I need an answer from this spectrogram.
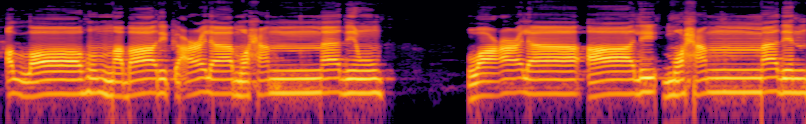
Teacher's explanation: دال کو واو کے ساتھ آپ نے ملانا ہے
